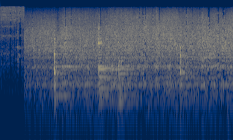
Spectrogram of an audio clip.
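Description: Spiced masala with round-sliced green chilies sizzles steadily in a pan for an Eid dawat dish, a dense continuous fry with a few sharp clinks of a spoon stirring through it, close and fairly loud, no voices.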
